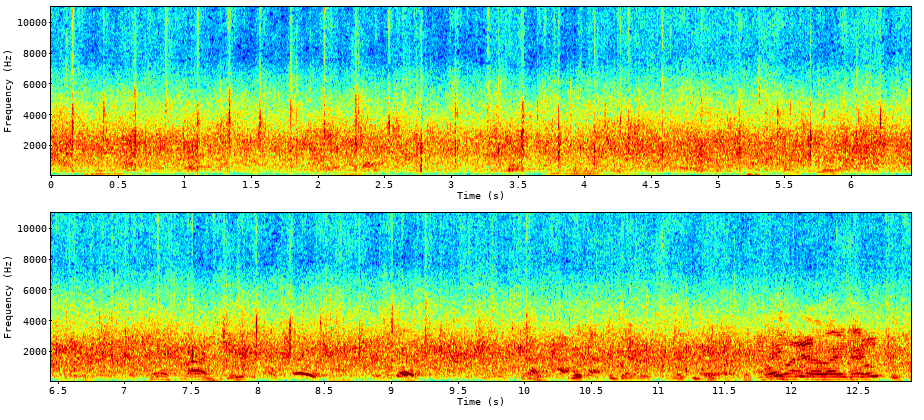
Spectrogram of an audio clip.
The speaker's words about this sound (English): Let's give a big round of applause to the justices.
